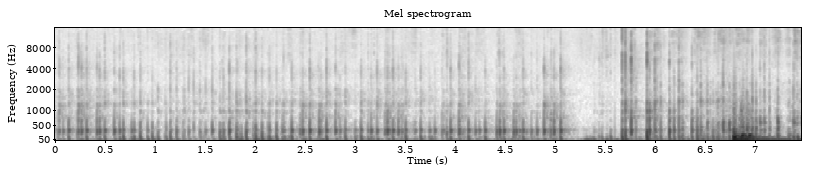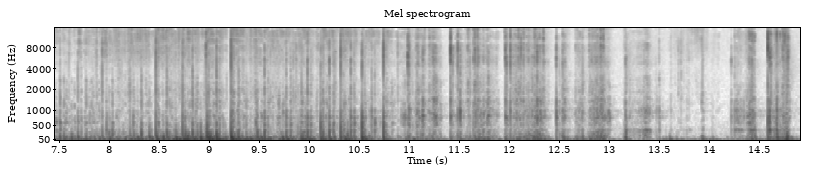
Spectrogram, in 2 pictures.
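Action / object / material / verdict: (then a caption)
scrape / small mini pumpkin rind / pumpkin rind / none. Long nails scratch and tap on a small cream-and-orange striped mini pumpkin, a hollow gourd. The result is a dense, low, crackling scratch texture with a brief pause just after 5 seconds and a louder, dull tap near 7 seconds before the scratching resumes.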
